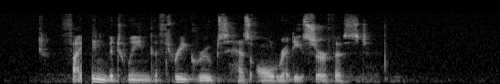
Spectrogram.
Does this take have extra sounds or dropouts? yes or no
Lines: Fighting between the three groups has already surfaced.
yes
